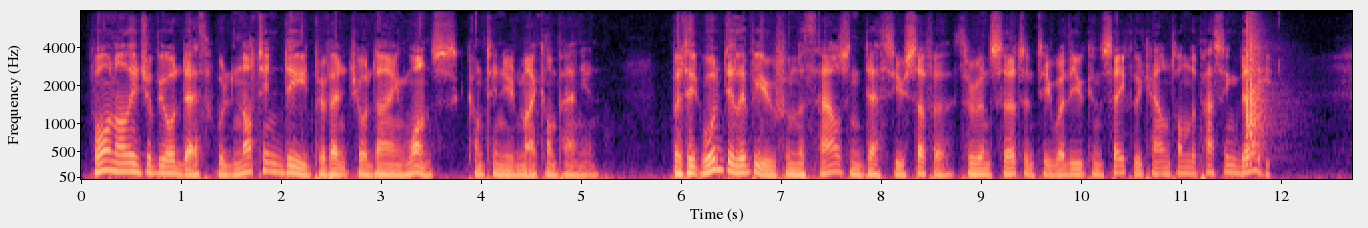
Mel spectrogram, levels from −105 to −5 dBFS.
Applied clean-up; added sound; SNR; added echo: none; Clapping; 4 dB; none.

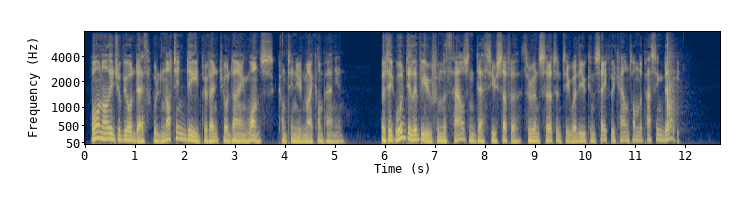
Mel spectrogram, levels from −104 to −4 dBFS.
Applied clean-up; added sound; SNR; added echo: neural mask model RNNoise.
